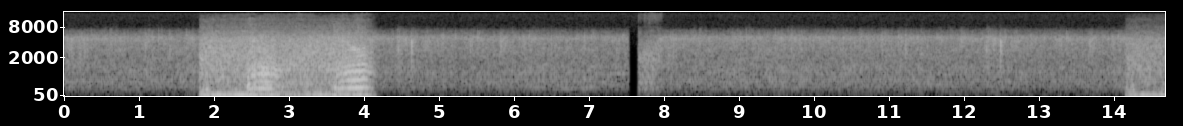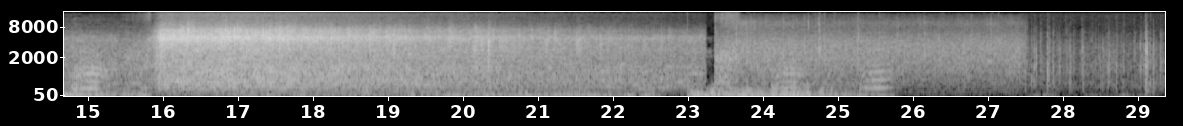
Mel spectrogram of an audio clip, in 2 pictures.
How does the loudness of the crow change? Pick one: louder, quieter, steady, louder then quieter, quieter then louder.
louder.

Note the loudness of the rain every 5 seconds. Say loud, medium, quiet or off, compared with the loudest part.
quiet, quiet, quiet, loud, medium, quiet.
